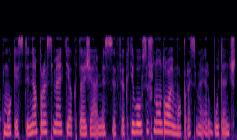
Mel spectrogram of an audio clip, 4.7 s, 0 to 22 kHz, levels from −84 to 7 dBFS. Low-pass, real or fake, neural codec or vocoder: 7.2 kHz; fake; codec, 16 kHz, 16 kbps, FunCodec, trained on Chinese and English, 50 frames a second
